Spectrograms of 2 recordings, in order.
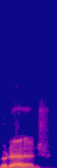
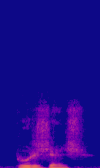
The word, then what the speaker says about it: Buttigieg: and Buttigieg. I'm sorry, Buttigieg, since apparently I pronounce it too hardly for some.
